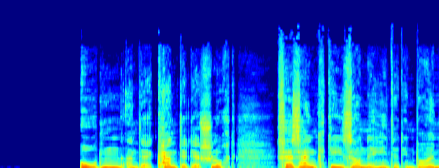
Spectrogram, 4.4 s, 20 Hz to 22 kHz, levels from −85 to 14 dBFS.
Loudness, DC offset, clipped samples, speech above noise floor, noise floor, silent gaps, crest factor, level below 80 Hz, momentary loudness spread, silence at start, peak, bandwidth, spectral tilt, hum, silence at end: -18 LUFS; under 0.1%; under 0.1%; 63 dB; -80 dBFS; none; 16 dB; -40 dBFS; 9 LU; 0.8 s; -2 dBFS; 17 kHz; -5.5 dB/octave; none; 0 s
